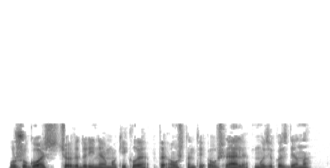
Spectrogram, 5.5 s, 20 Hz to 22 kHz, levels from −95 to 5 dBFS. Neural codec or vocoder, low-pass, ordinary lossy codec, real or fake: none; 7.2 kHz; MP3, 24 kbps; real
